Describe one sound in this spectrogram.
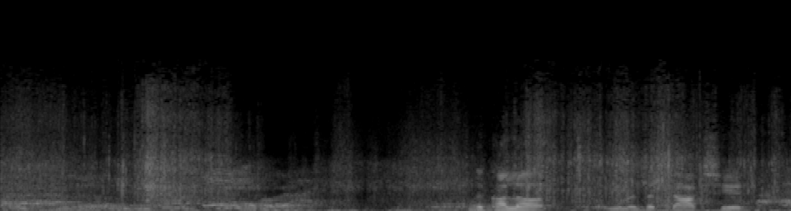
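Dry chillies rustle and crackle as a hand scoops them up.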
